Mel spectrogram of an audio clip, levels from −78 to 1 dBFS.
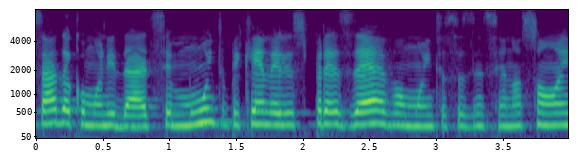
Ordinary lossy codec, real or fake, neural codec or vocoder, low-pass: none; real; none; none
